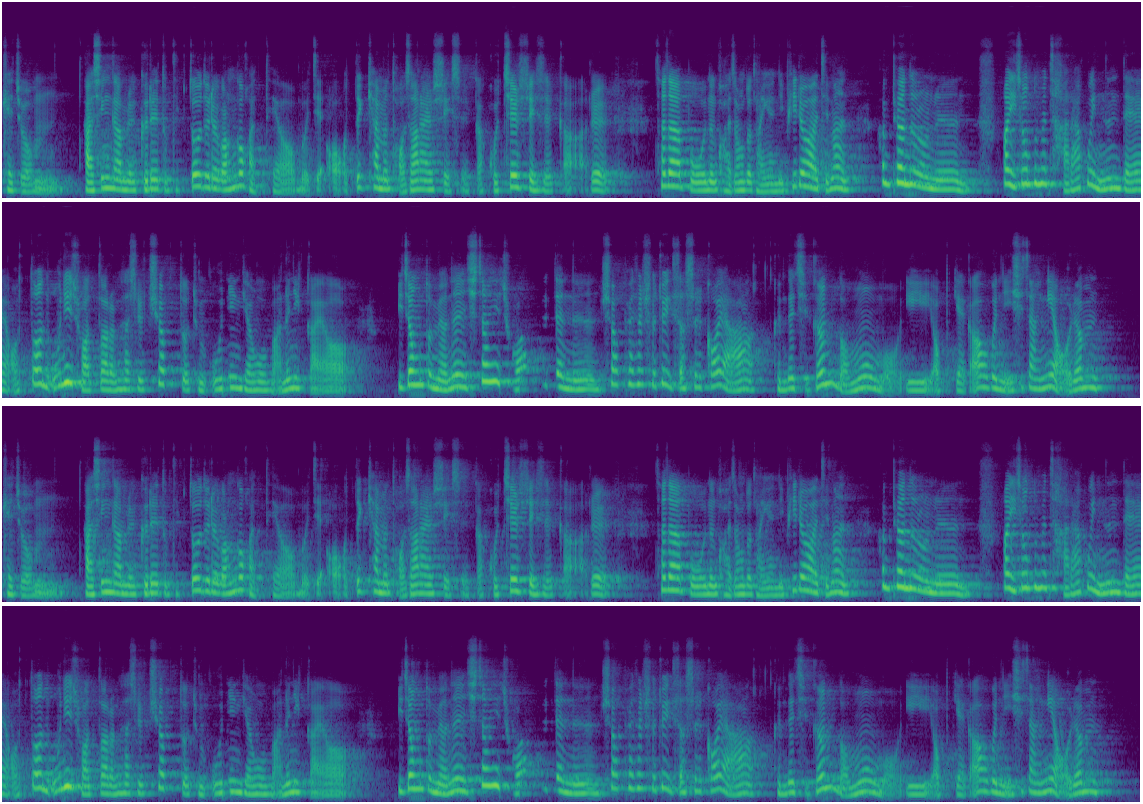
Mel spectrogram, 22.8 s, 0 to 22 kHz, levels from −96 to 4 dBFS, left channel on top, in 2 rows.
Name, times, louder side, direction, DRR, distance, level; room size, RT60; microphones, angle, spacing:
voice 1, 0.0-0.6 0.8-6.1 6.6-8.5 8.8-14.8 15.3-16.6 16.9-22.3, left 1 dB, 15° left, 11 dB, 1.6 m, -27 dB
28.0 x 19.0 x 6.5 m, 0.69 s
head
